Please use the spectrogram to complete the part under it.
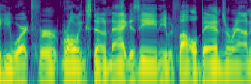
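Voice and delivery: usual speaking voice

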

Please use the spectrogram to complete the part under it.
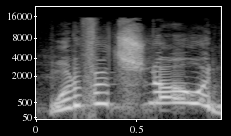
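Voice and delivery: high, loud what-if; questioning student. Acted. Student pressing the teacher, high loud question.

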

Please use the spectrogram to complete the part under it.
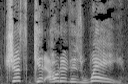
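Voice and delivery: high, loud yell of warning; urgent cry. A narrator's reading. Dog sending the bunny out of the cat's way, crying out. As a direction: yell it in alarm. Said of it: "I cried".

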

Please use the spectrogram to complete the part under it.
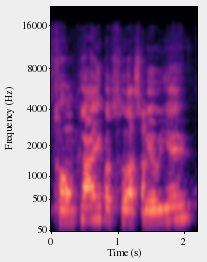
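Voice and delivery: slow, high, loud mock-British invitation; creepy toy with a British accent, slowly. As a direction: put on a drawn-out British voice. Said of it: "I don't know why they're British".

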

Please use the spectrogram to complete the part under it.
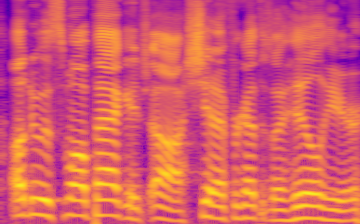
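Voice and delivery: high, loud imitated Undertaker; mock Undertaker voice. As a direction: play him up high and loud. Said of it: "Undertaker's like".

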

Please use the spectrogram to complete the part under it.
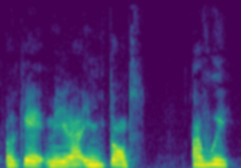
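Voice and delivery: normal talking voice

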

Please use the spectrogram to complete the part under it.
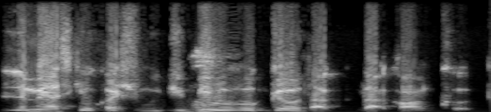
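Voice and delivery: normal talking voice

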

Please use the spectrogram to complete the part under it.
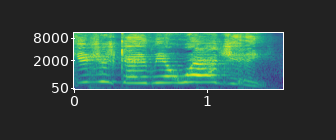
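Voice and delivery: high, loud outraged cry; imitated screaming. Wife accusing husband over a wedgie, imitated screaming. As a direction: mimic an outraged wife yelling. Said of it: "she's screaming at me".

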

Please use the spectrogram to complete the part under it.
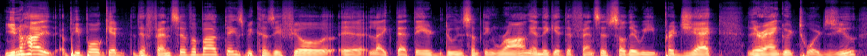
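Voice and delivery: ordinary delivery

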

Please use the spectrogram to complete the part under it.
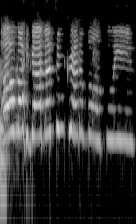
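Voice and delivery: delighted over the gift; thrilled. Real, not acted.

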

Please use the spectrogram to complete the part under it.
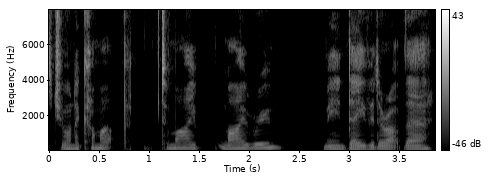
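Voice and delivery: high, soft, quick come-on; sleazy invitation. Acted. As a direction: slip the offer in softly and fast. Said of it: "he says".

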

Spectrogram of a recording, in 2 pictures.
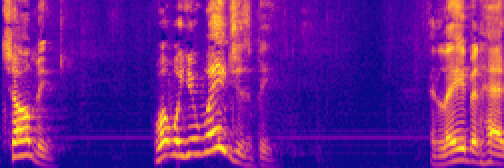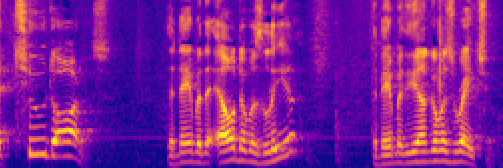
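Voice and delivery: usual speaking voice

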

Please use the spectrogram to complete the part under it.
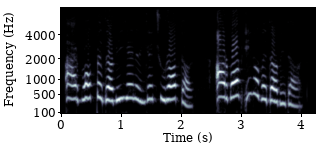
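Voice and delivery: high-pitched elf voice full of amazement; astonished house-elf. A narrator's reading. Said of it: "جن خانگی با حیرت گفت".

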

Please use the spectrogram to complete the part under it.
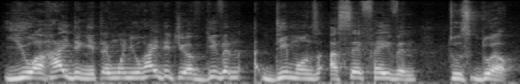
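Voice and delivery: high, loud, rising sermon; fiery preaching. Acted. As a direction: preach it with mounting fire. Preaching builds to full force.

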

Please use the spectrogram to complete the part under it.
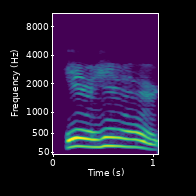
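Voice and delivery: high, loud cheer of agreement; crowd shouting. A narrator's reading. All the creatures agreeing with the ladybug, shouted high. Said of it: "they all shouted".

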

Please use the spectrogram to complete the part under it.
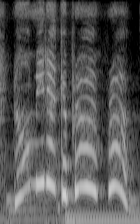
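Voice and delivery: very high pushy coaxing; insisting host. Retold or imitated. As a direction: urge her to taste, very high. Anfitrión insiste, muy aguda. (anfitrión insiste, voz muy aguda)

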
